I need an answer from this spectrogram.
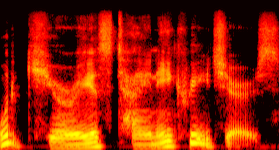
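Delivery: soft muttered aside, under the breath. A game master voices a figure speaking to the party in Celestial, muttered under his breath. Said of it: "kind of under his breath a little bit".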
